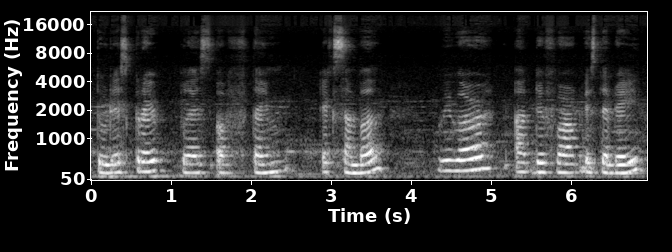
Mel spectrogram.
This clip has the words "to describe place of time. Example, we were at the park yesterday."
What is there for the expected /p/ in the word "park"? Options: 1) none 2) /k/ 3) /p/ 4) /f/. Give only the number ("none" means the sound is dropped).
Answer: 4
